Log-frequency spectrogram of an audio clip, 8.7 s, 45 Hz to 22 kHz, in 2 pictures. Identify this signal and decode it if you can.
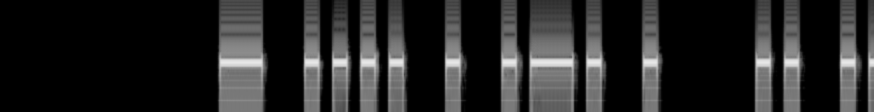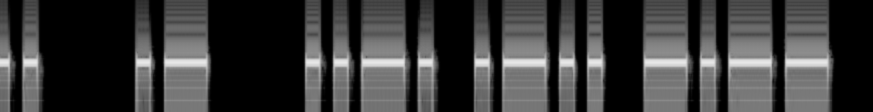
Morse code, heard as a keyed tone, about 17 wpm, 700 Hz. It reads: THERE IS A FLY
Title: Sentences from Top 1000 Words - Review Part 2 - 17wpm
